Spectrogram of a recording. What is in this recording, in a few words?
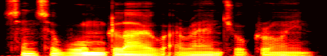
voiceover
